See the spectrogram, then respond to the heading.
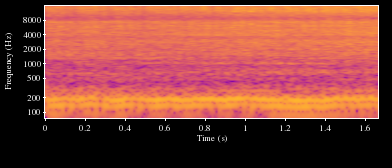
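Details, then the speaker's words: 2015 BMW S1000RR race bike on a lift with fairings off, started quickly after sitting about 6–8 months: low, even, quiet idle rumble with no ticks or knocks; normal idle. "Well, it started pretty quick actually. Really quiet."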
